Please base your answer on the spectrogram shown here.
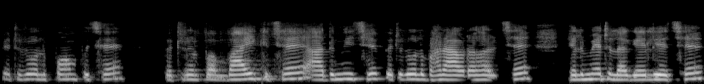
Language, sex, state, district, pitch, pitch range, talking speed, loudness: Maithili, female, Bihar, Madhepura, 235 Hz, 220-250 Hz, 145 wpm, -21 LUFS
